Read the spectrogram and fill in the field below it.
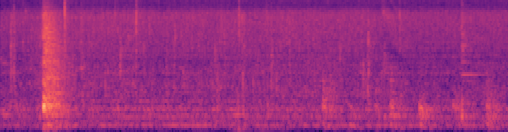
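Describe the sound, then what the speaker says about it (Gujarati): Onions softening in a pan until light pink, a faint steady sizzle with a sharp clatter near the start and occasional soft stirring taps. "આપણે ચડવા દઈશું"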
